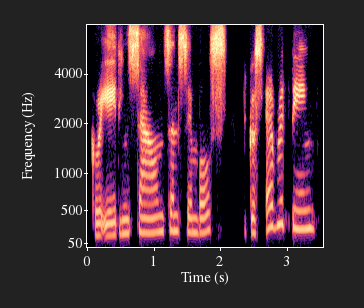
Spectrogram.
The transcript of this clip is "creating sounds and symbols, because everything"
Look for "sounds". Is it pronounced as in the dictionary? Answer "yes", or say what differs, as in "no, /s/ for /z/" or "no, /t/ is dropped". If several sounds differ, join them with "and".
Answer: no, /s/ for /z/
